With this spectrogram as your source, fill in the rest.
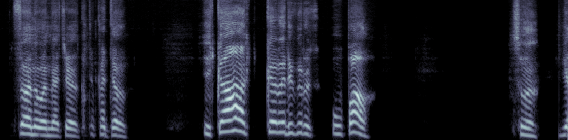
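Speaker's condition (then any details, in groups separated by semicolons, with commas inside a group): Cerebral palsy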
